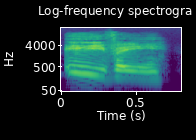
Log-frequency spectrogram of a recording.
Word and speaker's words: Evie: "I'm Evie, pronounced E-V, but with a Y, short for.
